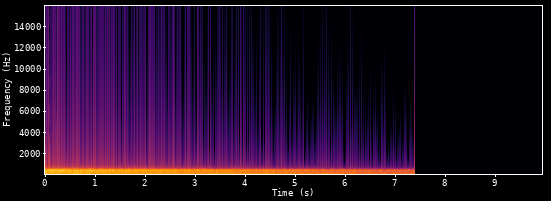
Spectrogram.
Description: Low frequency rumbling and whooshing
